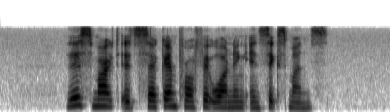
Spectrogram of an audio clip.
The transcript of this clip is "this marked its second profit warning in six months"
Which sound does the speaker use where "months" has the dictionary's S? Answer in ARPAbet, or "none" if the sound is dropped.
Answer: S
